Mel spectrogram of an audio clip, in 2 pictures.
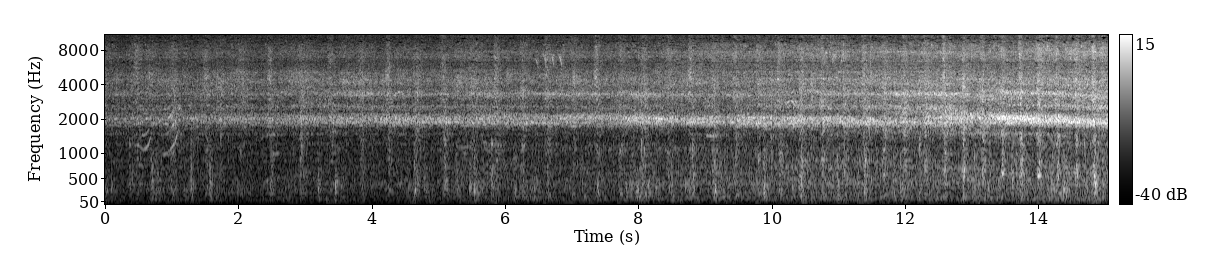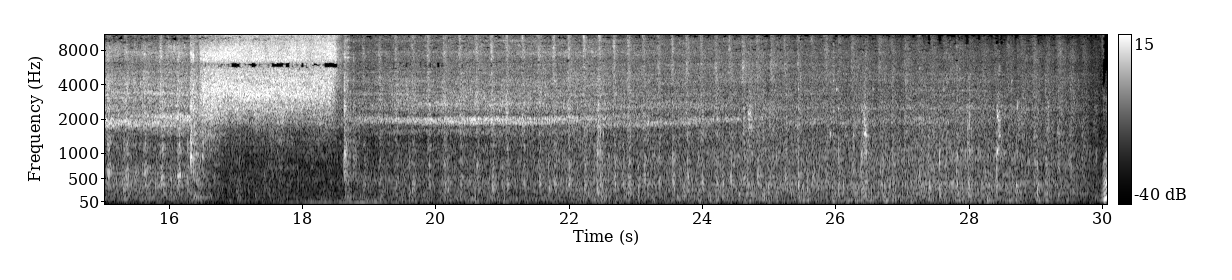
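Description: Narrow-gauge steam train, locomotive 99 4511 and its passenger coaches, rolling past and growing louder: wheels clicking over the rail joints, with a steady high-pitched ring from the wheels. Loud hiss of steam for about two seconds a little past the middle.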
